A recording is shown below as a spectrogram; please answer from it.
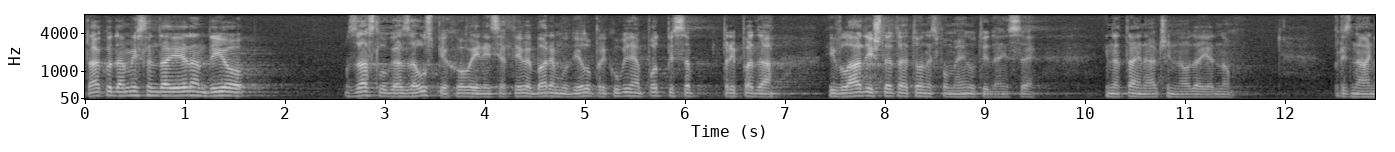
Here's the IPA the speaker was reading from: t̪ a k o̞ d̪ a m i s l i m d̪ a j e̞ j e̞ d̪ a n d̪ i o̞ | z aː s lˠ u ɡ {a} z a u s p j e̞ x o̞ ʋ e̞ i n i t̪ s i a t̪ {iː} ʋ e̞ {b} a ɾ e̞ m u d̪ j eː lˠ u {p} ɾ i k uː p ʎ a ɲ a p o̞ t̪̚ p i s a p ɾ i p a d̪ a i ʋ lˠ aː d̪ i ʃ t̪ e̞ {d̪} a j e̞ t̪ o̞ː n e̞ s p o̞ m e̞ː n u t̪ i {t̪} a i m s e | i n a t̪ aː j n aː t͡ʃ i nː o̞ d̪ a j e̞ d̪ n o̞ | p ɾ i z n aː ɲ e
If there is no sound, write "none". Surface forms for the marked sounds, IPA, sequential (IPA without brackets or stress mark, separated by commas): a, iː, b, p, t̪, d̪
